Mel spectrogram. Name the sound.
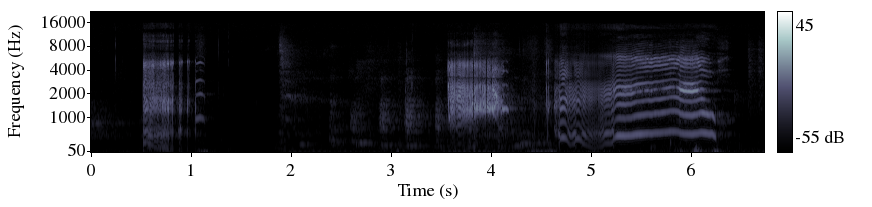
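voice imitating a cat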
